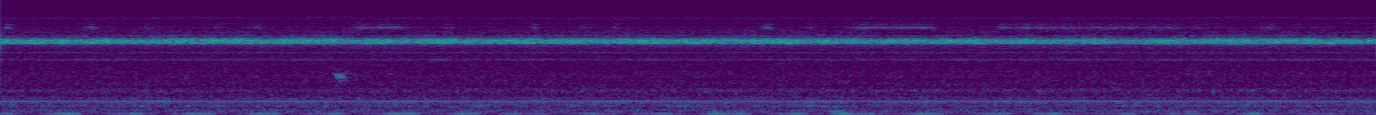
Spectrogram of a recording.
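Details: A steady high cricket trill fills the night, joined by scattered brief, higher chirping bursts, all layered over the throbbing low hum of a refrigerator.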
